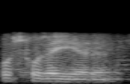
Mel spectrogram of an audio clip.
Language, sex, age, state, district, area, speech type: Bodo, male, 18-30, Assam, Chirang, urban, conversation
